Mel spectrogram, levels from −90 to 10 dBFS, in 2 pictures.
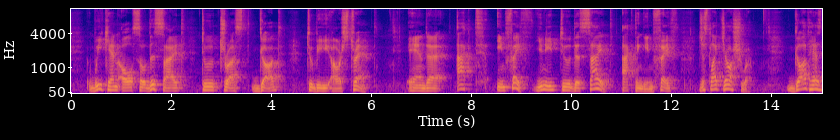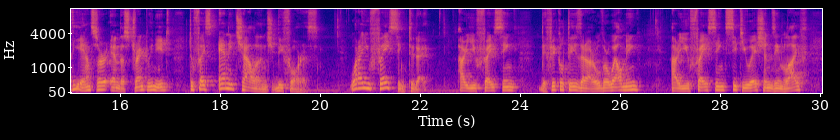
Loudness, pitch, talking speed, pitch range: -21 LUFS, 120 Hz, 120 wpm, 110-140 Hz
